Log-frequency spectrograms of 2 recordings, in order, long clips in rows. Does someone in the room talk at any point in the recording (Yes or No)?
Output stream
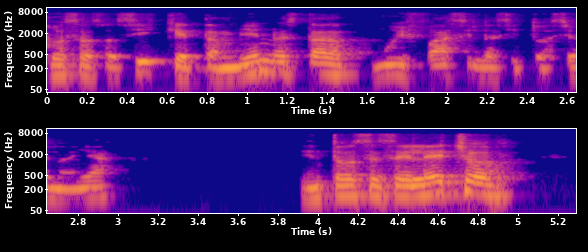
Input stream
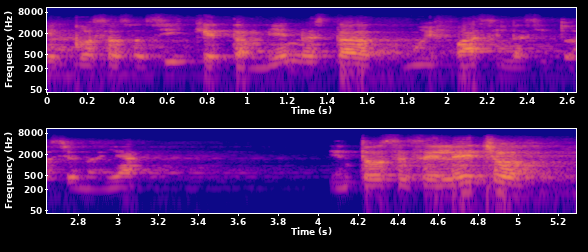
No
